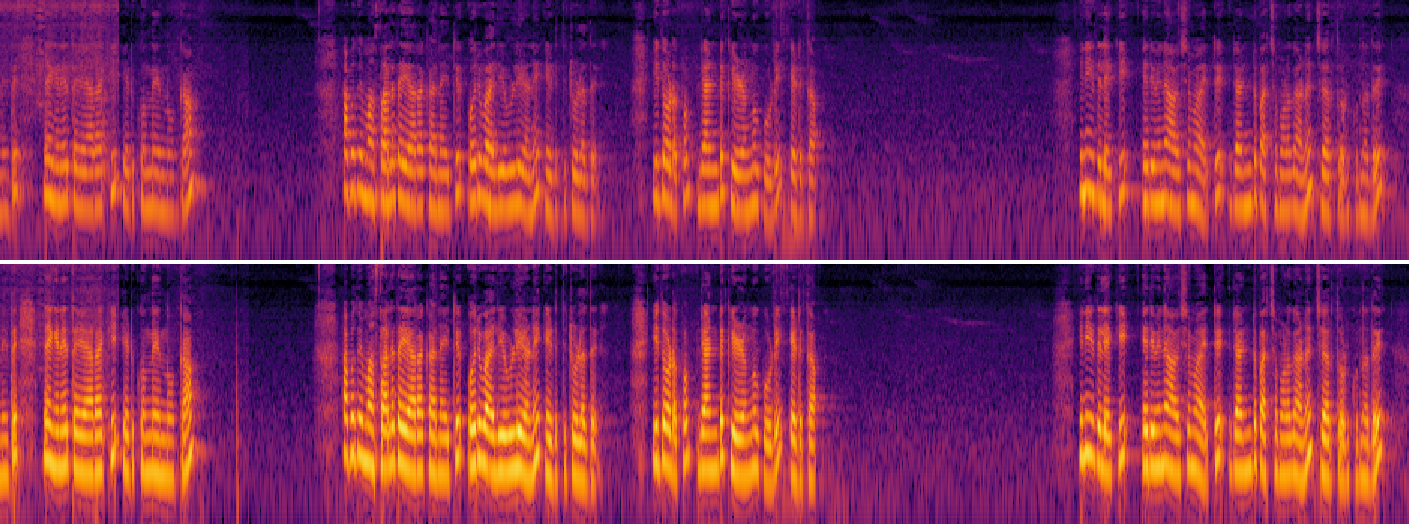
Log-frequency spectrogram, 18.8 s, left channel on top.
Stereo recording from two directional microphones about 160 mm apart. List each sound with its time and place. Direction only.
0.6 s a woman's voice: 60° right (ahead or behind)
4.2 s a woman's voice: 45° right (ahead or behind)
14.1 s a woman's voice: 40° right (ahead or behind)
